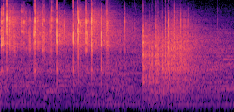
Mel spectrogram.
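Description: Two ten-sided dice rolled onto a wooden tabletop, clattering in a quick run of sharp clicks for about a second as they tumble and settle, then a short scraping rush near the end.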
